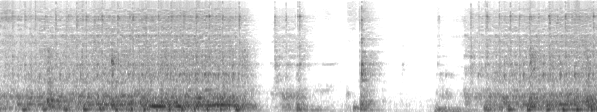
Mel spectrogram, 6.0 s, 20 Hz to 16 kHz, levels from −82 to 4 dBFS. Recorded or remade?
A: remade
